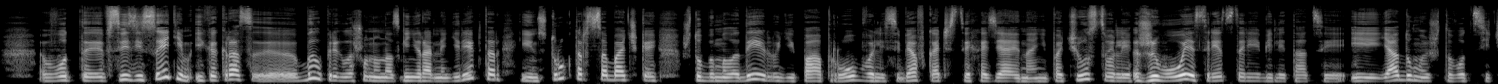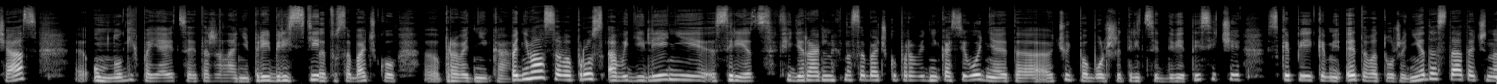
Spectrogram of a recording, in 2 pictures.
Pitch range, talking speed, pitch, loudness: 155-215 Hz, 130 wpm, 180 Hz, -20 LUFS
